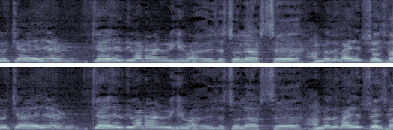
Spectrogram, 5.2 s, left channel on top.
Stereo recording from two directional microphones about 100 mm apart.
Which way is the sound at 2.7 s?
55° left (ahead or behind).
